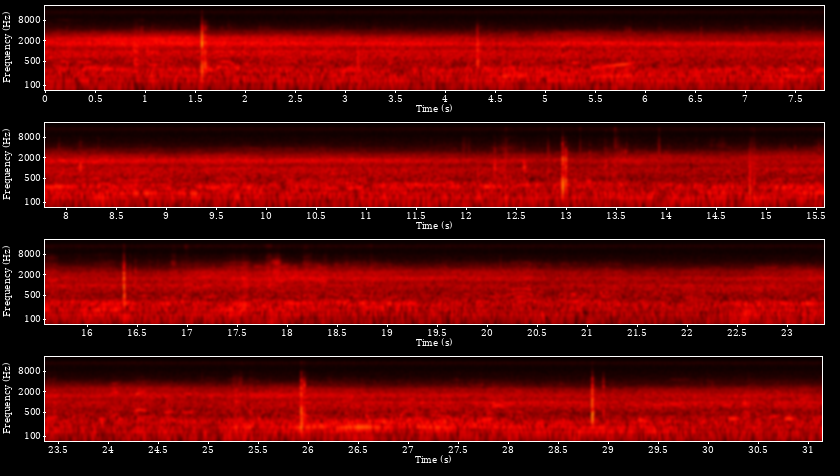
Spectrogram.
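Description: Steady outdoor background with faint voices, broken by several sharp pops of a baseball smacking into a leather glove.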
